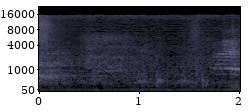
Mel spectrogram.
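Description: Near silence: the room tone of a pause in speech, with a few faint pitched traces and a faint rising sound near the end.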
